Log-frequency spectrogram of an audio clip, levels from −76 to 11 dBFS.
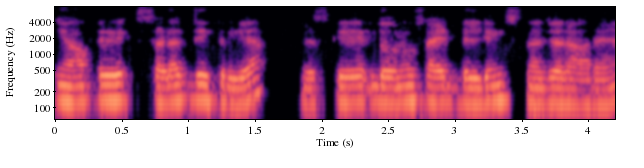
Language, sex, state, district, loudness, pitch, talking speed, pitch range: Hindi, male, Chhattisgarh, Bilaspur, -16 LUFS, 125 Hz, 200 wpm, 120-135 Hz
